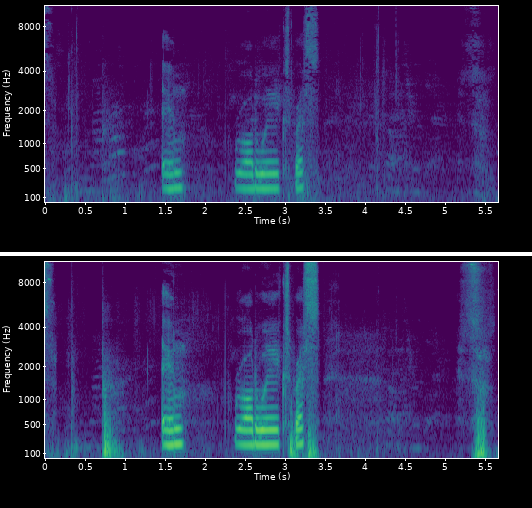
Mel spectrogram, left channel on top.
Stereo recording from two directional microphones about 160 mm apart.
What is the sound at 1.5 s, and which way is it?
Speech, 45° right (ahead or behind).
